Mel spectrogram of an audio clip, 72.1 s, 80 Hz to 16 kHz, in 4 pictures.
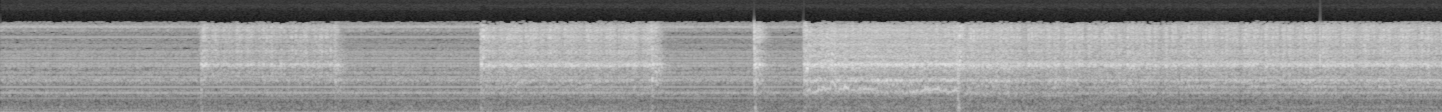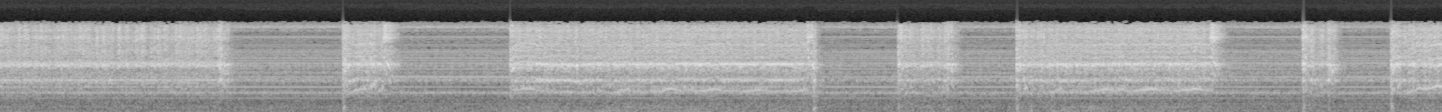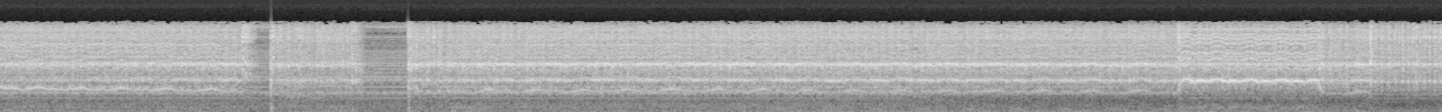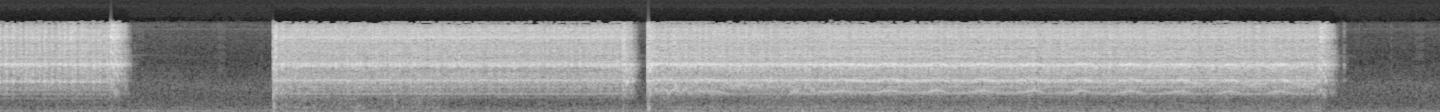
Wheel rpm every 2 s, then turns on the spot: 0, 60, 30, 130, 20, 160, 160, 160, 160, 150, 50, 50, 150, 160, 60, 130, 90, 90, 170, 130, 110, 170, 170, 170, 170, 170, 150, 80, 50, 140, 120, 160, 170, 170, 170, 30.
60-62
